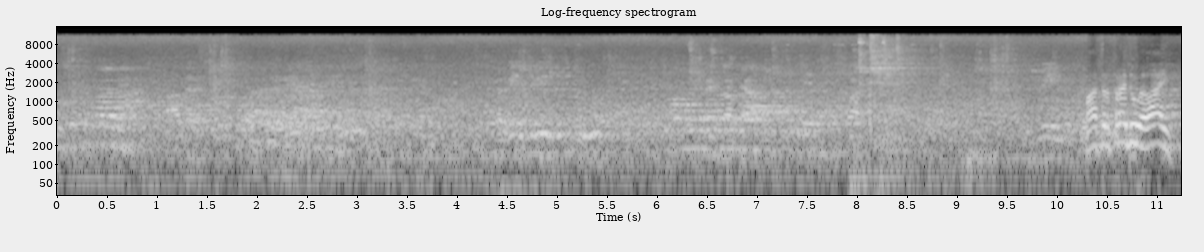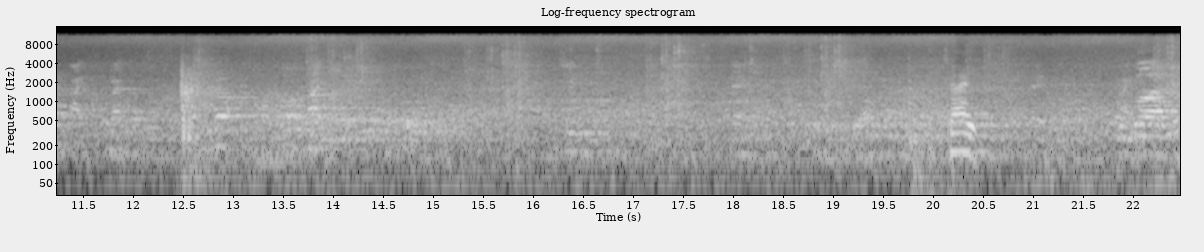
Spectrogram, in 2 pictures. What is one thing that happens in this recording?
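Men talk and call out in an echoing hall.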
